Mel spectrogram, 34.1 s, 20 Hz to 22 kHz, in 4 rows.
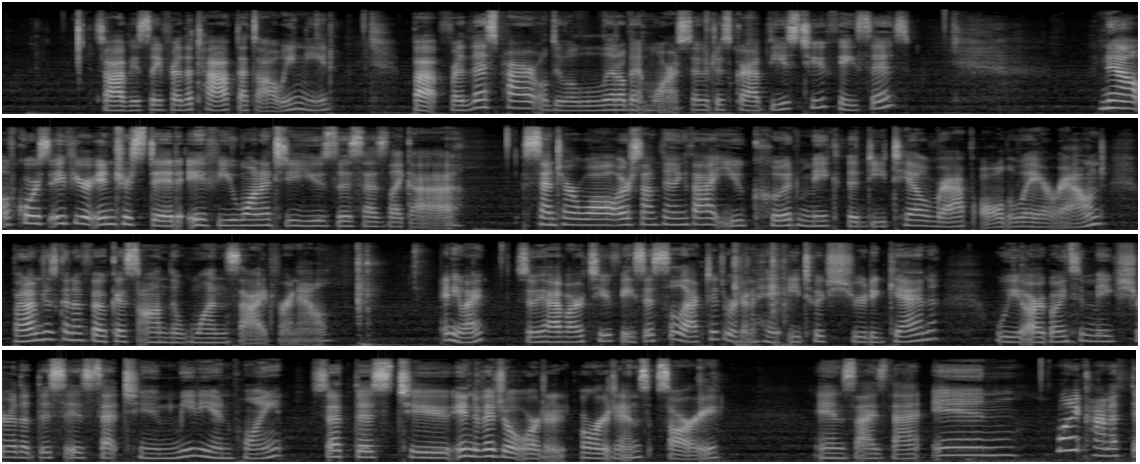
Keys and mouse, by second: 0.3 middle click, 0.6-2.0 middle drag, 2.6-7.1 middle drag, 19.1 middle click, 19.7 KP_1, 22.5 e, 26.4-27.8 middle drag, 27.8 e, 30.8 s.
